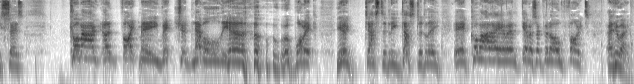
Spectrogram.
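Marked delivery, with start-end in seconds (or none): 1.4-11.8 high, slow battle-cry challenge; hammed-up defiant yell at the enemy; defiant shout. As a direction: bellow it up at the city walls. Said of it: "Shouts out his defiance at him".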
